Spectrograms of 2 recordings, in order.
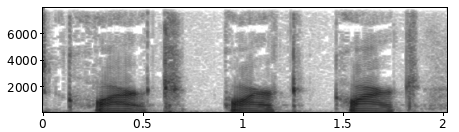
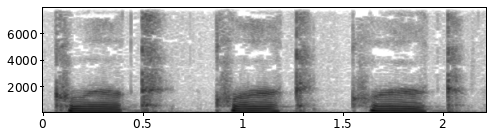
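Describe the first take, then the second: First: Lightly voiced setting hen's warning squawk; a hint of a cross broody hen; deep, ugly hen. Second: Lightly voiced mother hen's hushing cluck; a hint of a reassuring broody hen; deep-toned hen. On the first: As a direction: croak it out like a hen saying keep away. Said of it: "in a deep, ugly voice". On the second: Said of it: "She says in a deep tone".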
